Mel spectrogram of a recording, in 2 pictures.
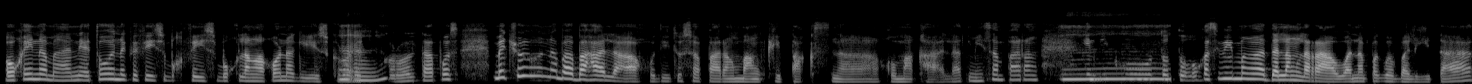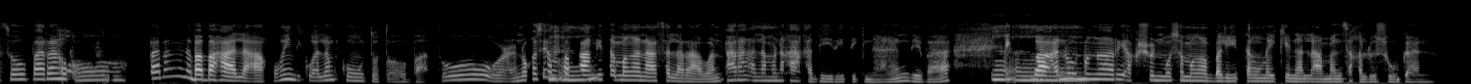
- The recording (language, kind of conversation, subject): Filipino, unstructured, Ano ang reaksyon mo sa mga balitang may kinalaman sa kalusugan?
- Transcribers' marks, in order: other background noise; tapping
